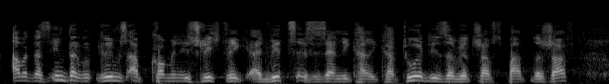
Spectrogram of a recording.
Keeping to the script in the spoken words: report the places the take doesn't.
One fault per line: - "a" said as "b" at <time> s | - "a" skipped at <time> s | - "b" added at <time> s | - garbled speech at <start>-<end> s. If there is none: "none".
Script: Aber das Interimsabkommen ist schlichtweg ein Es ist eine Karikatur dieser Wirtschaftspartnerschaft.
- "Witz" added at 2.7 s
